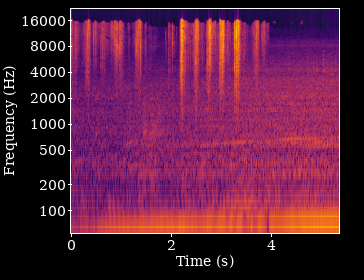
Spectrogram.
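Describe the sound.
A vehicle starts to drive away with a low, continuous engine rumble that swells slightly at the start. A few short, higher rattling clicks sit over the drone, and no voices are heard.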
